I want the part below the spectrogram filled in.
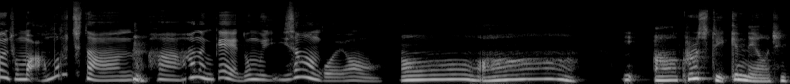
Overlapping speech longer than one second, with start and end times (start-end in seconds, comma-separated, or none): none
